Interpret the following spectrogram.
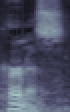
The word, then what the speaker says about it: Hermes: know the opportunity well the true story is that my last name is pronounced thermos mm-hmm it's German and so my great grandparents immigrated to the u.s.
